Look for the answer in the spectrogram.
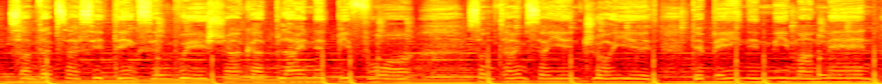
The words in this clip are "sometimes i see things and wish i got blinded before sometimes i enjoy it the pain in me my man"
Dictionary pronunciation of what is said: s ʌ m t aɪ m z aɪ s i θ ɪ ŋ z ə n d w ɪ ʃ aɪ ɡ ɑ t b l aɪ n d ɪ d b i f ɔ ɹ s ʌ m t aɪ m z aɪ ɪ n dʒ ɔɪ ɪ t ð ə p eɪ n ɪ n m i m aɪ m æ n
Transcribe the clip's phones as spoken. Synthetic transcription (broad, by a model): s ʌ m t aɪ m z aɪ s i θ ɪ ŋ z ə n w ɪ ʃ aɪ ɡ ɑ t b l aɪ n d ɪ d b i f ɔ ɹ s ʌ m t aɪ m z aɪ ɪ n dʒ ɔɪ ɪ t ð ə p eɪ n ɪ n m i m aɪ m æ n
